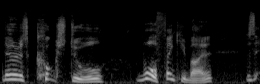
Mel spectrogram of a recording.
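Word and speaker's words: cuckstool: think about what a cookstool might be. And I think Marlena, probably amongst us, is likely to have an idea. So it's spelled C-U-C-K-S-T-O-O-L. A cook stool.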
